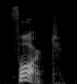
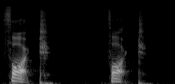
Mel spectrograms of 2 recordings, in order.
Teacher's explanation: You don't pronounce the R and the T hard. They kind of mesh together and make the sound that goes like almost like a Street Fighter punch.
